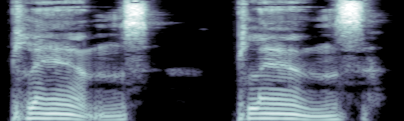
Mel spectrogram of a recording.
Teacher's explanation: La A de esta palabra se pronuncia con un sonido de inglés que es una combinación entre el sonido E y el sonido A.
